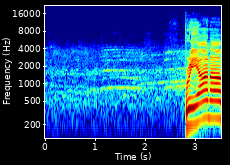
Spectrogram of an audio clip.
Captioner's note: audience cheering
